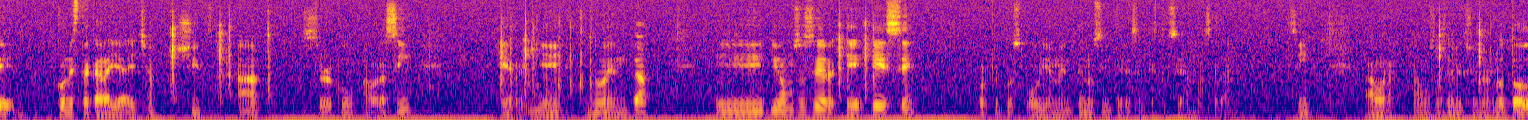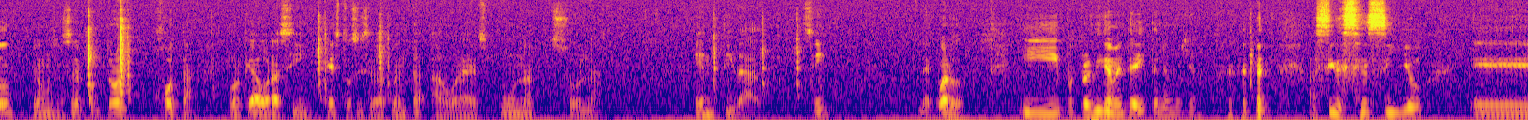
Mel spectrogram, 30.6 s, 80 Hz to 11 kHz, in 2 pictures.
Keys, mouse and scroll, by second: 0.5-0.8 scroll down 2, 1.6-1.9 scroll up 2, 2.2 scroll down 3, 2.8 shift+a, 3.6 shift+click, 5.3-6.3 typing, 6.4 KP_Enter, 9.0 e, 9.2 s, 13.1 click, 15.0 a, 17.0 ctrl+j, 18.6 scroll down 2, 19.0 Tab, 19.7 Tab, 22.3 right click, 23.0 Tab, 24.2 click, 25.5-25.9 scroll down 2, 26.4-26.8 scroll down 2, 29.4-29.9 scroll up 2.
